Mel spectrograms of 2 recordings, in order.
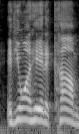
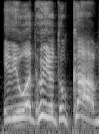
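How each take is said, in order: First: It is spoken in a Boston accent. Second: It is spoken in a Watto character voice. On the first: "Boston accent" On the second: "I'm gonna do Watto"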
